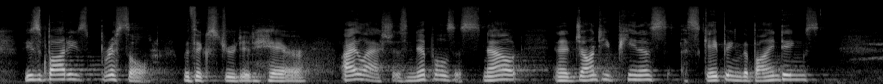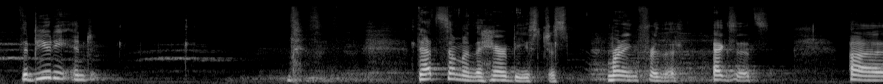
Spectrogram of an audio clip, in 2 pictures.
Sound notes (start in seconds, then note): 8.5 child yelling; 12.9 audience laughs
